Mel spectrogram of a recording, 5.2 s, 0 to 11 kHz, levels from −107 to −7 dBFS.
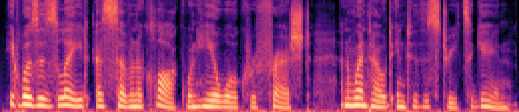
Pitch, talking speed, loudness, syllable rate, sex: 175 Hz, 210 wpm, -20 LUFS, 5.6 syllables/s, female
